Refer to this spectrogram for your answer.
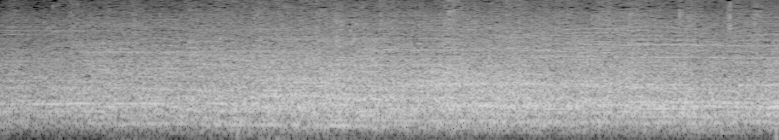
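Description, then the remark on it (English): A gym crowd at a basketball game involving Verona erupts in a loud, steady roar of overlapping voices reacting to a foul call, holding at an even level for the whole stretch. “And you can hear everybody in the gym has an opinion on that one.”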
